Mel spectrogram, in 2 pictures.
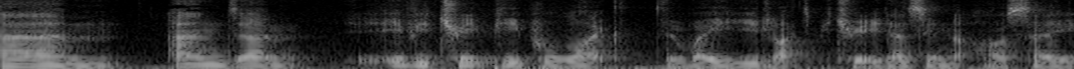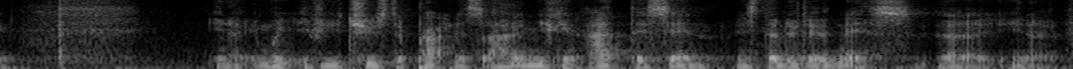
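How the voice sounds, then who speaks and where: A man's somewhat breathy voice with a very deep, low pitch. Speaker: podcast host, yoga teacher. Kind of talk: podcast conversation.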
